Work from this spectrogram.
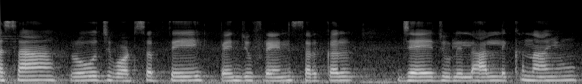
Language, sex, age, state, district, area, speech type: Sindhi, female, 45-60, Gujarat, Kutch, rural, spontaneous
